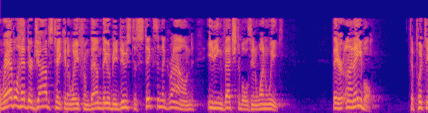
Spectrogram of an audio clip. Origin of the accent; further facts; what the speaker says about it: United States; we as Americans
